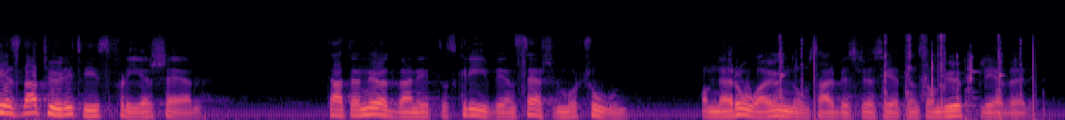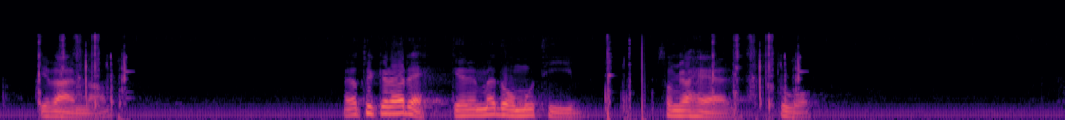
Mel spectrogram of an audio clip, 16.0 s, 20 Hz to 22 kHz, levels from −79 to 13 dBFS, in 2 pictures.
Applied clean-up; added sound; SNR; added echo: none; Telephone; 14 dB; none.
